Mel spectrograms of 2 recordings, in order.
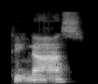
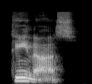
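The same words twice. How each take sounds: First: "tinas" as ti-NAS; stress on last syllable. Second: "tinas" as TI-nas, falling; stress on first syllable. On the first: Teacher showing the accented ending, ti-NAS stressed last. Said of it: "en la última sílaba". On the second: Teacher reciting interrogative forms, TI-nas stressed up front. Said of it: "la primera sílaba". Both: Shown as a demonstration.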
